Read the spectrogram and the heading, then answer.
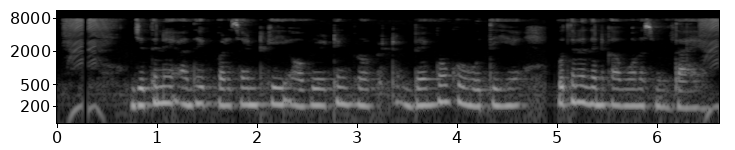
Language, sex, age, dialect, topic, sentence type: Hindi, female, 18-24, Kanauji Braj Bhasha, banking, statement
